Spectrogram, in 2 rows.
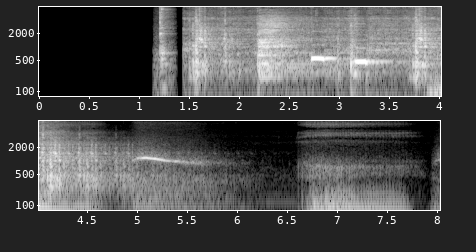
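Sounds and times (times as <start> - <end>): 
clock: 1.2 - 5.2.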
